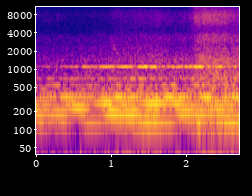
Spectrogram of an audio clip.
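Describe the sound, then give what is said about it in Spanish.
Ocean waves wash onto a beach in a soft, continuous surf that swells a little near the end, over a sustained, steady tonal hum. “y las olas se acercan y se retiran con el ritmo pausado de una respiración tranquila.”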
